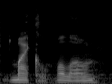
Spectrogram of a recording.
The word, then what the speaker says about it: Michael Malone: Quinn Snyder got out coached by Tyronn Lue and Jason Kidd and let's say it, Mike Malone back to back to back years. All in the playoffs. – It's Michael Malone. Let's make sure we say it right.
